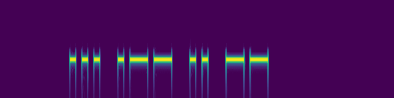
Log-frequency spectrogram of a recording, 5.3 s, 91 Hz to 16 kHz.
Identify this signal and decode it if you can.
Morse code, heard as a keyed tone, about 15 wpm, 700 Hz. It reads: SWIM
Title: Four Letter Words - 15wpm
